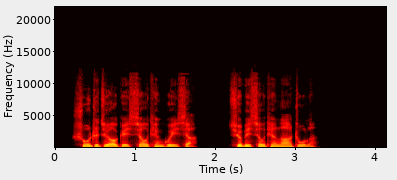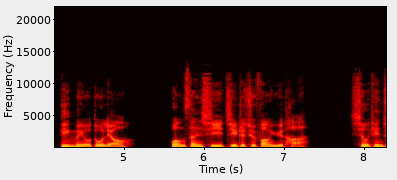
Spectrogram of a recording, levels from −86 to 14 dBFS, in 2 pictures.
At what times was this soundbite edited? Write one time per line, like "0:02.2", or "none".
none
